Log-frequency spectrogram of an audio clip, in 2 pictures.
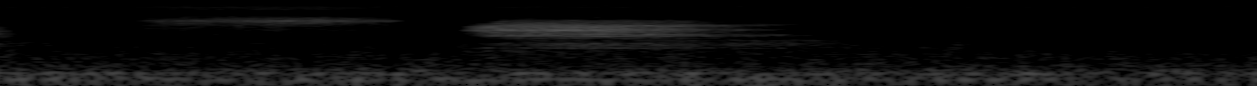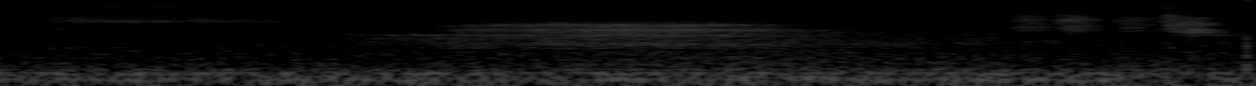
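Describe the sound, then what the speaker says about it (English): Slow, controlled breathing during a vinyasa yoga practice: two soft, drawn-out breath cycles of airy hiss, each lasting a few seconds, quiet against a low steady background hum. "See if you can gently slow the breathing down just a little bit without forcing it"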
